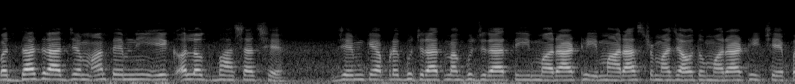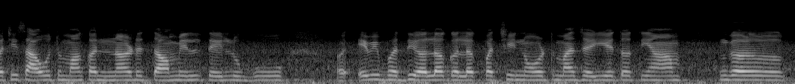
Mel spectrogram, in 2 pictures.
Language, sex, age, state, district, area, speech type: Gujarati, female, 30-45, Gujarat, Ahmedabad, urban, spontaneous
